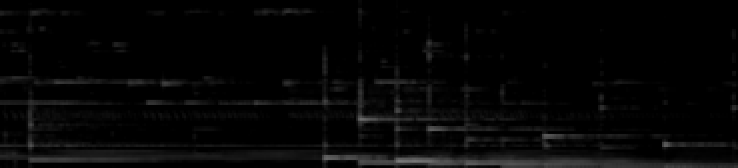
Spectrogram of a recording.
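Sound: doorbell ringing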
